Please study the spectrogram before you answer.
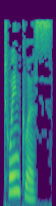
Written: twinkless

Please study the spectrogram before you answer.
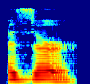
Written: azur

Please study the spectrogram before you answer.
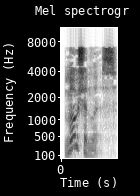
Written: motionless

